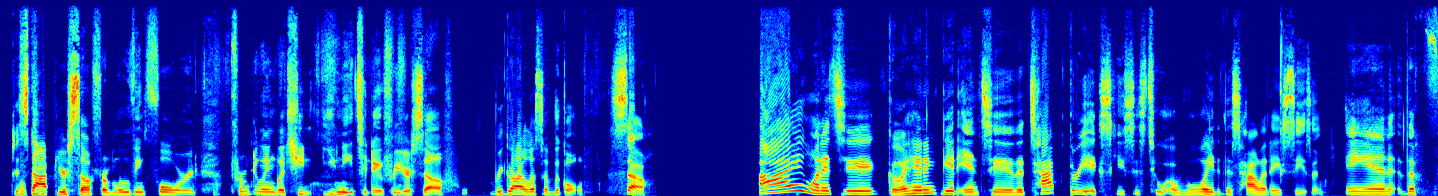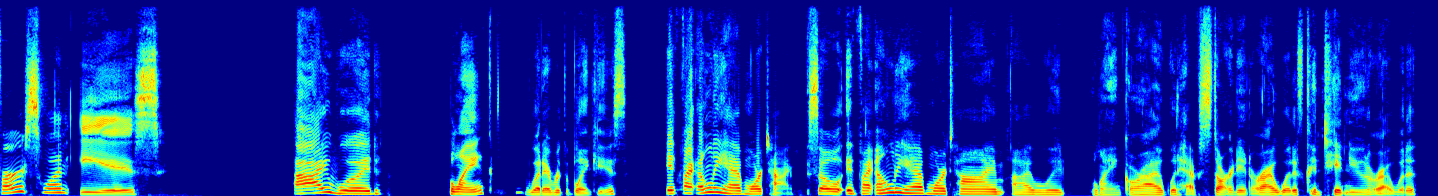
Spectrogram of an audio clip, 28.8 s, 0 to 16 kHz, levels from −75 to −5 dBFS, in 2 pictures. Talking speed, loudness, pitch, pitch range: 165 wpm, -18 LUFS, 195 Hz, 175-230 Hz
